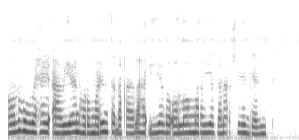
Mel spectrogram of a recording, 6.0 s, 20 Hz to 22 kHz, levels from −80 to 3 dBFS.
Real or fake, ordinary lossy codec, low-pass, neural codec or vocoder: fake; none; 19.8 kHz; codec, 44.1 kHz, 7.8 kbps, Pupu-Codec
